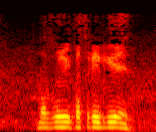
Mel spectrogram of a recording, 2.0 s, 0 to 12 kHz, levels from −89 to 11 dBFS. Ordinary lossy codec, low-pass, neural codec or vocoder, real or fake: MP3, 32 kbps; 10.8 kHz; codec, 24 kHz, 1 kbps, SNAC; fake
